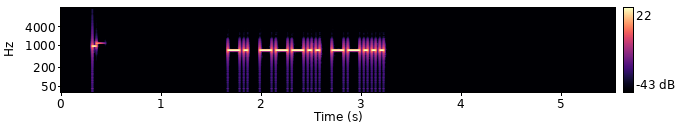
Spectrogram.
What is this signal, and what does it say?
Morse code, heard as a keyed tone, about 30 wpm, 700 Hz. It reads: N87
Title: Common Cut Numbers - 3-Digit 30wpm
